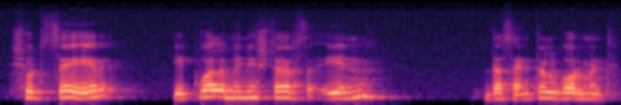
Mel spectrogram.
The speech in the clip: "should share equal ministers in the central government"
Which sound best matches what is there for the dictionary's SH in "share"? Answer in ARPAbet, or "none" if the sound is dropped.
S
